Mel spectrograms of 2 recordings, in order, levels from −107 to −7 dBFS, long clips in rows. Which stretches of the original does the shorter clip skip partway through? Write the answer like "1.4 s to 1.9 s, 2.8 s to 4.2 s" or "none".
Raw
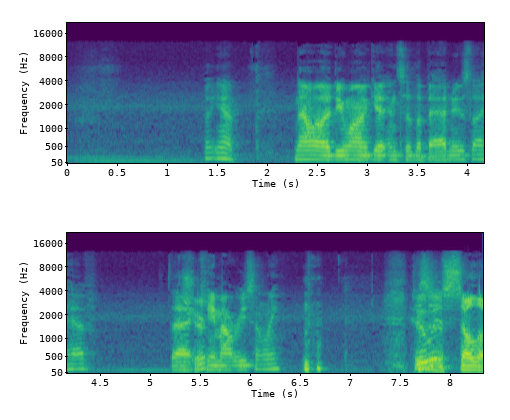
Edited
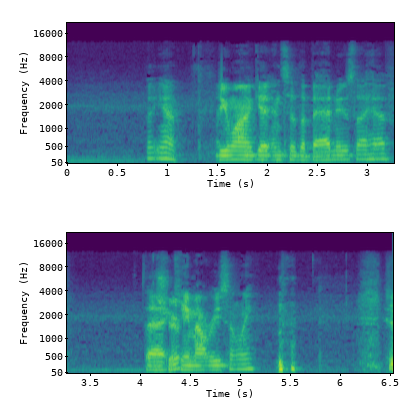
2.1 s to 2.6 s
